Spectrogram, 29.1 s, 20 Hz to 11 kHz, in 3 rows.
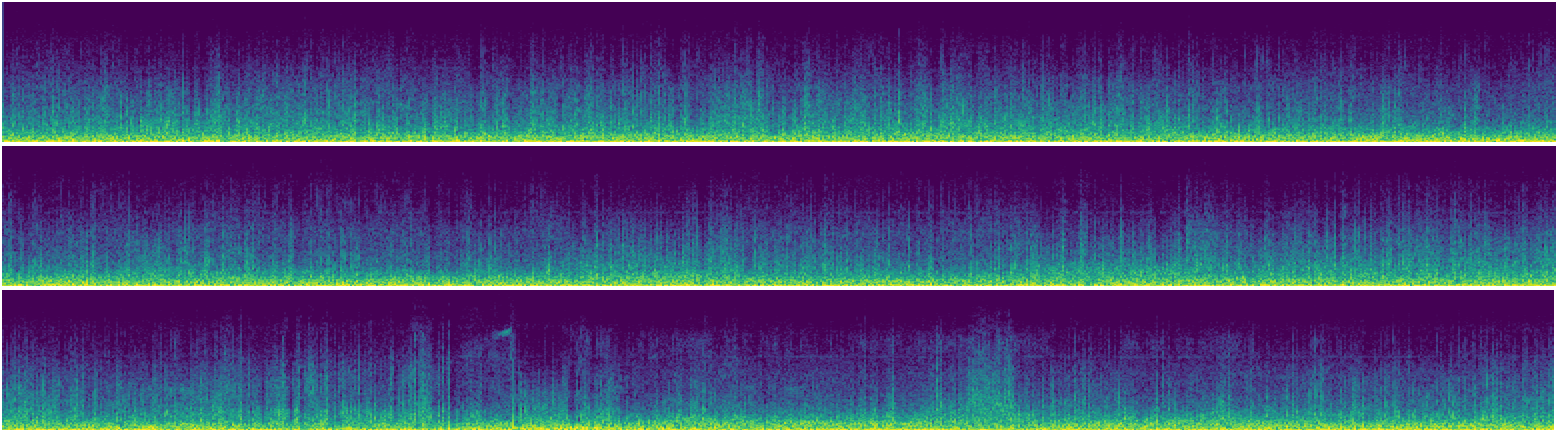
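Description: Sea-Doo 300 personal watercraft's supercharged Rotax three-cylinder engine running at a steady cruising speed, with heavy wind noise buffeting the microphone.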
